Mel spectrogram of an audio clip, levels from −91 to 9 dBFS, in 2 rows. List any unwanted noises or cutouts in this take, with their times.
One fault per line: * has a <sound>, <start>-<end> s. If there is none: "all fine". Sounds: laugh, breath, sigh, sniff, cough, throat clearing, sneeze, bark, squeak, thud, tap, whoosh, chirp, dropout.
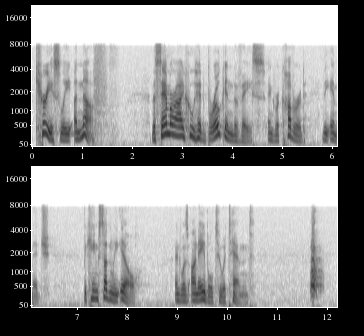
* has a bark, 11.7-11.9 s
